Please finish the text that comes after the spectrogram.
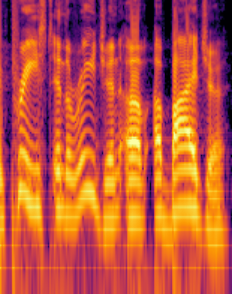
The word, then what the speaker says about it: Abijah: in the region of abijah it's pronounced like elijah and abijah means my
